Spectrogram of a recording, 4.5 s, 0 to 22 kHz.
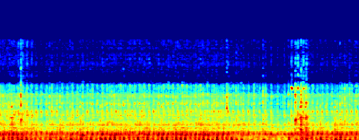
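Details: Ex-lawnmower Briggs vertical single converted to horizontal with an oil splasher; valves lapped and adjusted, but compression is only 60 psi and it leaks oil and carb fuel. First run: busy, ragged, lumpy clatter at fast idle, running rough.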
